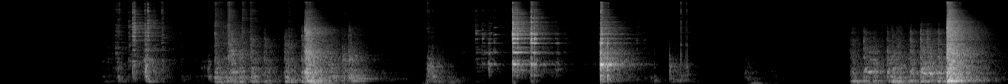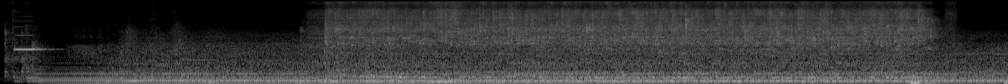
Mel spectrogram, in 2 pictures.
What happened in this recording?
I put the dish inside the microwave, I turn on the microwave, I also turn on the sink to wash my hand at the same time.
